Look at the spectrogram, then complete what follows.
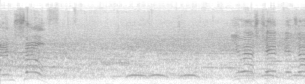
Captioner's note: crowd cheering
